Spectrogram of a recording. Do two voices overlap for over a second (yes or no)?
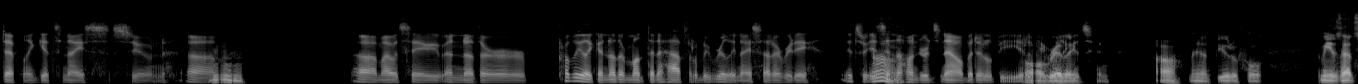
no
